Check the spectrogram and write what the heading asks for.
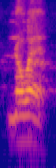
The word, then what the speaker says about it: Noé: the Spanish translation, it's Noe is Noah, but it's pronounced Noé.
